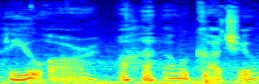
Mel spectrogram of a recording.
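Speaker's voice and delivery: very quiet, slow, deliberate menacing tone. Speaker mocks a grown man trying to sound threatening: mocking a man's menacing voice. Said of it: "try to use his menacing voice".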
